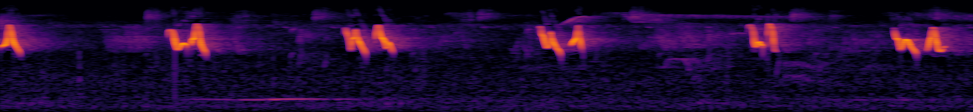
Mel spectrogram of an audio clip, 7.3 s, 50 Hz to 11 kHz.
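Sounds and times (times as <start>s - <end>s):
Red-eyed Vireo Vireo olivaceus singing sharp whistled phrases: 1.2s - 3.0s, 4.0s - 4.4s, 6.7s - 7.2s.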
